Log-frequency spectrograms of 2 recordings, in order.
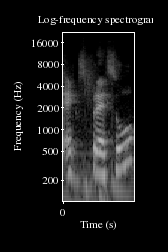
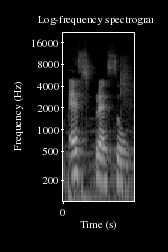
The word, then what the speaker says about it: espresso: बहुत लोग इसे espresso बोलते हैं, but the correct pronunciation is espresso.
